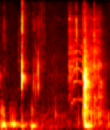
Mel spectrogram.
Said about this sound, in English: I just sprayed my mouth with Listerine. That's Listerine. I can't read the label because I don't have my glasses. That's Listerine pocket spray. Pocket pack.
